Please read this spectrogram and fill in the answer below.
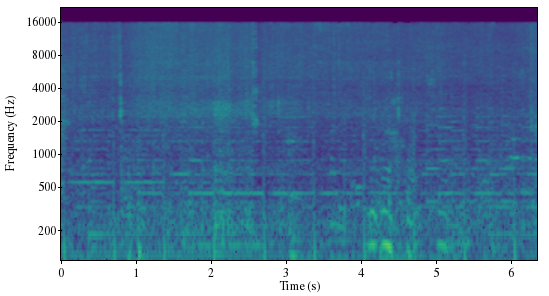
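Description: Burger patties and hot dogs sizzling on a gas grill: a steady, hissing sizzle, with repeated low thumps about once or twice a second.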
